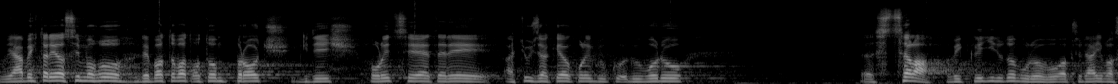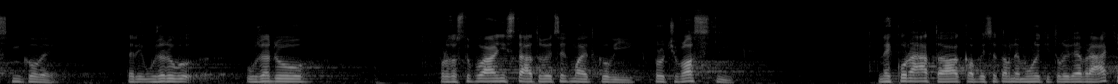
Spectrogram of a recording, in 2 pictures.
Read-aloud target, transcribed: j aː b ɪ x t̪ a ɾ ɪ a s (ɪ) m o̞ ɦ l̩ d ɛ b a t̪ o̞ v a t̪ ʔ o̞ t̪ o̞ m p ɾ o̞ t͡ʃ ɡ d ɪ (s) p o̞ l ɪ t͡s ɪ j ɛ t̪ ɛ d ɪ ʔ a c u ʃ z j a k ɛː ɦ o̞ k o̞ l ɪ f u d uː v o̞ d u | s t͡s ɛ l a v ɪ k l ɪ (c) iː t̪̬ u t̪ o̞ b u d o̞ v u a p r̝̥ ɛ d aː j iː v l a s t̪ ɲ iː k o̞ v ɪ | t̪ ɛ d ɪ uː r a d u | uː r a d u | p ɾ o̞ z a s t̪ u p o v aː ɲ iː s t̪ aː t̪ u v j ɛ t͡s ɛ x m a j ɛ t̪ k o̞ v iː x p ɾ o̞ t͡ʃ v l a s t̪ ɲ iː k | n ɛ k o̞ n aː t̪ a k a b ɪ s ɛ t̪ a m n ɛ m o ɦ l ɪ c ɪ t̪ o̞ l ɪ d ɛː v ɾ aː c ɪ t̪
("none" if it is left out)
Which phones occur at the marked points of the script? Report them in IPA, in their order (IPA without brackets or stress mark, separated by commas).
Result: ɪ, ʃ, ɟ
